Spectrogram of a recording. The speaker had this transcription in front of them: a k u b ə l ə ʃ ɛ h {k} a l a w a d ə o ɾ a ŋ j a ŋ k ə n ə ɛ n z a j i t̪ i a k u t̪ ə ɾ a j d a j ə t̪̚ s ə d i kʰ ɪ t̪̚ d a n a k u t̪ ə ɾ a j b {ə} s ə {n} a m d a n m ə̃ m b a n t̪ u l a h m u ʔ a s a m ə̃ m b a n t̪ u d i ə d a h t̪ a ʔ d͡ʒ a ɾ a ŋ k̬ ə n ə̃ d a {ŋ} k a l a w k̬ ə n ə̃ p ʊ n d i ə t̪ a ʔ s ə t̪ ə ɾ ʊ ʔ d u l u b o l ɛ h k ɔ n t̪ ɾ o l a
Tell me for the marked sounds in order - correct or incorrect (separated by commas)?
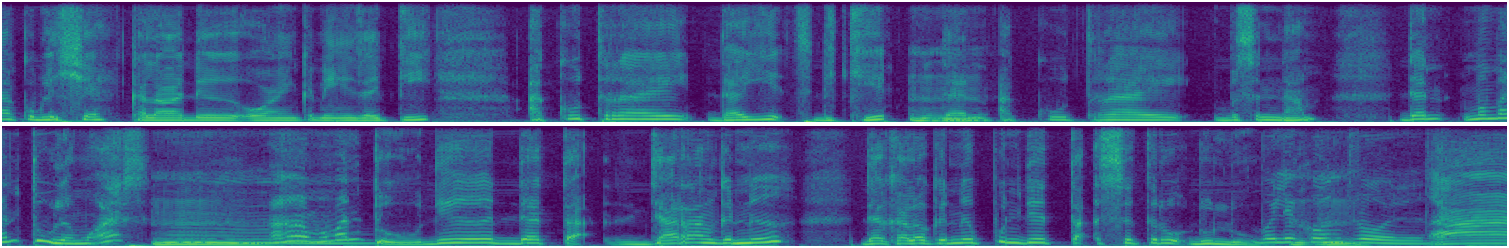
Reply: correct, correct, correct, incorrect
